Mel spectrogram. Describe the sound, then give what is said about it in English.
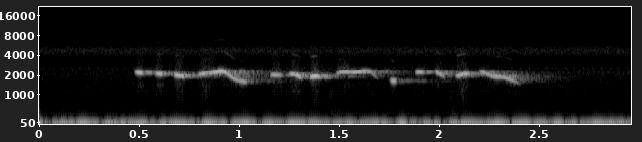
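A high, bird-like chirping whistle warbles and wavers in pitch for about two seconds, alone over a steady low hum, heard through a closed door to a room at night. “It wasn't a squeak, as I'd first thought. It was more like a chirp.”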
